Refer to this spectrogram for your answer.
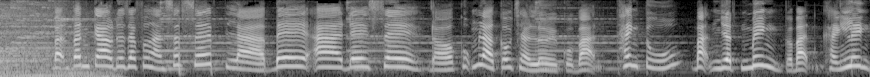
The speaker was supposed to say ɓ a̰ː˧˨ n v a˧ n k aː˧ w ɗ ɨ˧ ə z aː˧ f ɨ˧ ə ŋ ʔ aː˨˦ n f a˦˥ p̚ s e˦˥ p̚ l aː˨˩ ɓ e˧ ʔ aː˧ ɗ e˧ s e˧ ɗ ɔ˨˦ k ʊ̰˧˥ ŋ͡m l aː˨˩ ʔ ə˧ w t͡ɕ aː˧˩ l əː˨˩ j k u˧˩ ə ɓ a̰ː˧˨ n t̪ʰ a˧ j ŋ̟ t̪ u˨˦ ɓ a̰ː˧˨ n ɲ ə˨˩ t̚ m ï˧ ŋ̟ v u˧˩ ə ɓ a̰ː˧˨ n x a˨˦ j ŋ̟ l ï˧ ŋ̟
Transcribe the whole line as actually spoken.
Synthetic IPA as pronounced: ɓ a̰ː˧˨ n v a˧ n k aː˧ w ɗ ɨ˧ ə z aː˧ f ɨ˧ ə ŋ ʔ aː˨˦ n s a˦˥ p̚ s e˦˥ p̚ l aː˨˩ ɓ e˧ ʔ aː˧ ɗ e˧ s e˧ ɗ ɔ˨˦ k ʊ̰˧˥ ŋ͡m l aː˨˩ k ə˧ w t͡ɕ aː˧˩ l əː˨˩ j k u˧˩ ə ɓ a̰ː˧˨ n t̪ʰ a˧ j ŋ̟ t̪ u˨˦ ɓ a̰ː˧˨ n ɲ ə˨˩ t̚ m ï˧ ŋ̟ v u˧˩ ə ɓ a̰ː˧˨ n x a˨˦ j ŋ̟ l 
